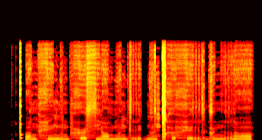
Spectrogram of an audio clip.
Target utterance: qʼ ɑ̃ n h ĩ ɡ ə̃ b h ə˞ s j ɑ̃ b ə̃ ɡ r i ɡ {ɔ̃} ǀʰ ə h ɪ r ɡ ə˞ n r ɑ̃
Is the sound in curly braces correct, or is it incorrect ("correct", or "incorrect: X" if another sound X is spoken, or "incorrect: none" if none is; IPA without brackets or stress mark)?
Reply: incorrect: ə̃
